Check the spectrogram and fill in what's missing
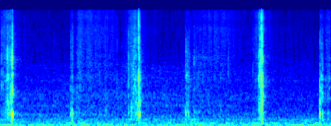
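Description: Long metallic false nails tap and scratch a small, hollow white cardboard box. Four sharp, dry clicks stand out, with fainter scratches in between. The taps have almost no ring and sit over a low, steady background hum.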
